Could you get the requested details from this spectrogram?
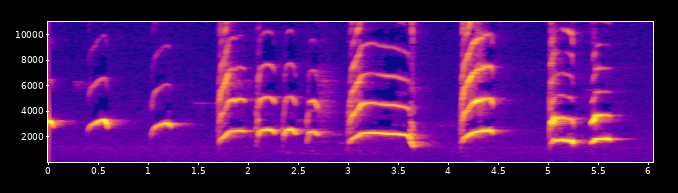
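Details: White-rumped shama giving clear whistled notes, single then paired and held, rich ringing tones repeated with short gaps, as part of a forest-style song.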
